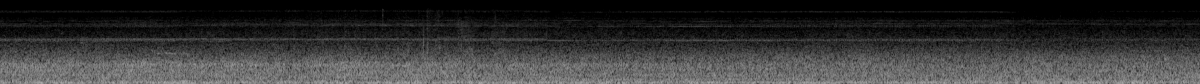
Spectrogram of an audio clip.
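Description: Steady low rumbling noise like a passing train or traffic, with faint high hums and no animal calls heard.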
